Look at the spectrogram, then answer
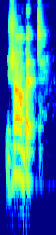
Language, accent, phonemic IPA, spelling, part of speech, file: French, Canada, /ʒɑ̃.bɛt/, jambette, noun, LL-Q150 (fra)-jambette.wav
- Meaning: 1. penknife 2. act of tripping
